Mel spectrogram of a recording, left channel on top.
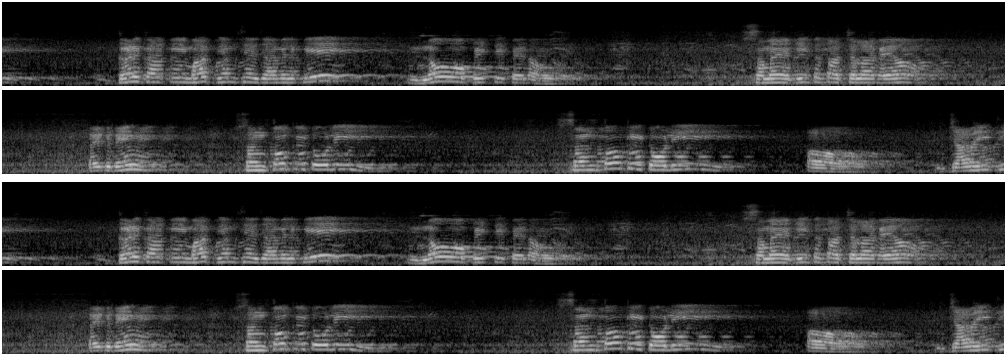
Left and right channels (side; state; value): both; identical; correlation 1.00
